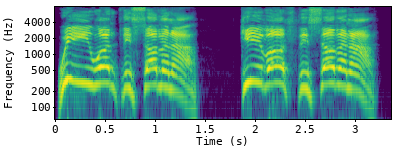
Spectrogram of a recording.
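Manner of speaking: a crowd baying for him; screaming mob. Acted. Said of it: "they screamed".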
